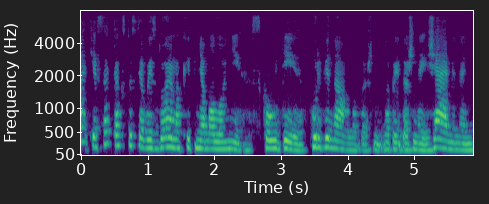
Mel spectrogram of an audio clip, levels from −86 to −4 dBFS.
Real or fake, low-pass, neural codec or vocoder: real; 7.2 kHz; none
